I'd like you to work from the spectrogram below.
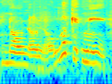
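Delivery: low, soft imitation of an earnest denial; quietly insist, as if imitating someone; hushed denial.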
